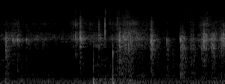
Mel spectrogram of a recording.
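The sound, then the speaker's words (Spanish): Sheets of paper being shuffled and straightened, a steady run of soft crinkles and rustles broken by a few sharper taps, with no one talking. “Acomodo con mis papeles.”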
